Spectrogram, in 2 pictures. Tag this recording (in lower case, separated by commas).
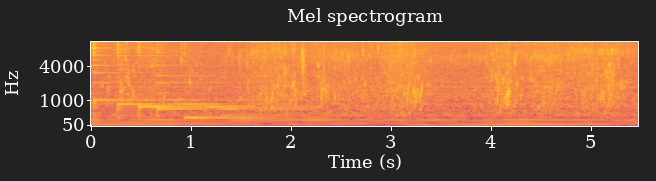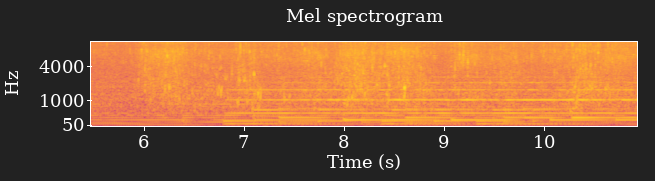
flute, music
